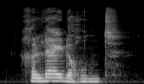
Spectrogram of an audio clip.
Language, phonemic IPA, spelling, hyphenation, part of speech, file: Dutch, /ɣəˈlɛi̯.dəˌɦɔnt/, geleidehond, ge‧lei‧de‧hond, noun, Nl-geleidehond.ogg
- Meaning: guide dog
